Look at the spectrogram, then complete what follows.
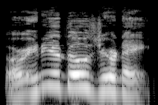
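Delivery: a father firmly setting his son straight; dad's pointed retort. Retold or imitated. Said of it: "He goes".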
